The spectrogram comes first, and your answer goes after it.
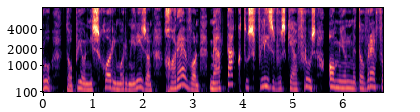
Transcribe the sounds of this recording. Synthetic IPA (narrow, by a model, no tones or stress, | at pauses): ut̪o̞ːpio̞nisxo̞ɾimo̞ɾmiɾizo̞nxo̞ɾe̞vo̞nme̞ɐt̪ɐkt̪usflizvusce̞ɐfɾuso̞mio̞nme̞t̪o̞vɾe̞fo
